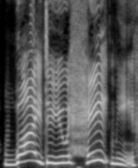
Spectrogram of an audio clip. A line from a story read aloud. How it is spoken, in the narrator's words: she starts sobbing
